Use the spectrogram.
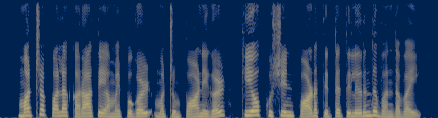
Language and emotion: Tamil, neutral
